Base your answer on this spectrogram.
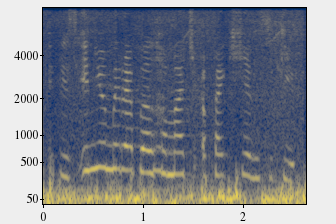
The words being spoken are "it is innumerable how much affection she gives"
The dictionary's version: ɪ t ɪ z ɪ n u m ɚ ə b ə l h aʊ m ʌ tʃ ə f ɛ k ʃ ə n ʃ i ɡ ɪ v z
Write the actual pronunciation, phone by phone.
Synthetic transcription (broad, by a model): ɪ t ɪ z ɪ n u m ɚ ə b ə l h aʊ m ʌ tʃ ə f ɛ k ʃ ə n s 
